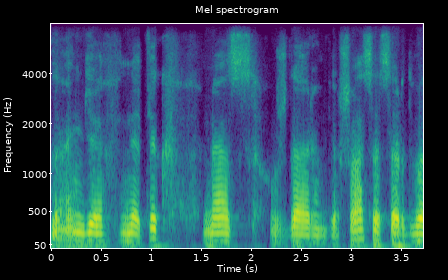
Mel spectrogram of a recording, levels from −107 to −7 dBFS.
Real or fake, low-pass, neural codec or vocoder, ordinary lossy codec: real; 7.2 kHz; none; Opus, 32 kbps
